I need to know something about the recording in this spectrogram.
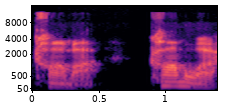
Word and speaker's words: Kamala: to pronounce her name it sounds like comma kamla Harris is the appropriate pronunciation of course her VP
